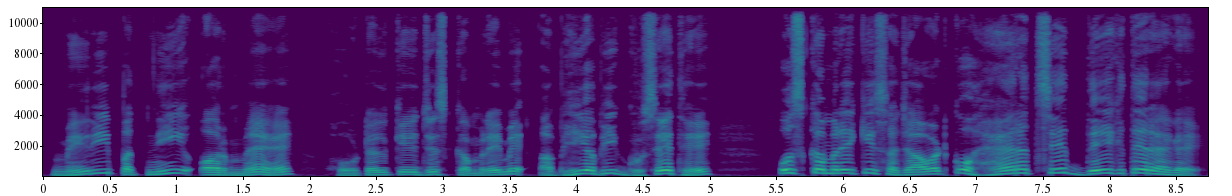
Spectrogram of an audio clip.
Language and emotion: Hindi, surprised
